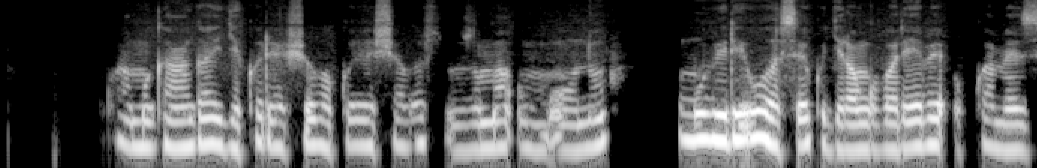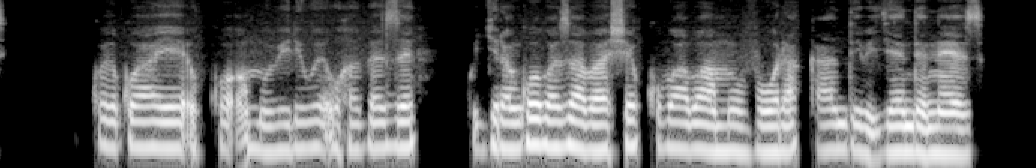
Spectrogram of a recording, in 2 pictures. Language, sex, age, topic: Kinyarwanda, male, 18-24, health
